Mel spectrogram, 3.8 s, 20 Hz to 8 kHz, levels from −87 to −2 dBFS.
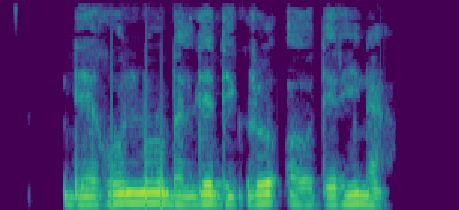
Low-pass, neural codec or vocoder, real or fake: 7.2 kHz; none; real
